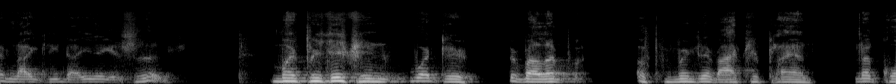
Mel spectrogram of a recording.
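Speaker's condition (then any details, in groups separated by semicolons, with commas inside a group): Cerebral palsy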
